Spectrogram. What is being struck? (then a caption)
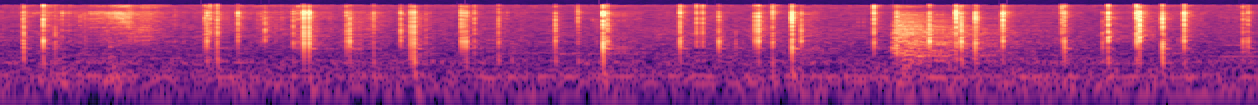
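Gel-filled plastic eye mask. Long nails scratch and tap the surface of a gel-filled plastic eye mask held close up, producing a quick series of sharp, crinkly clicks and brief scratchy swishes. The hits are short and dry, with bright crackling edges over a faint low hum.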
